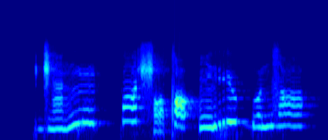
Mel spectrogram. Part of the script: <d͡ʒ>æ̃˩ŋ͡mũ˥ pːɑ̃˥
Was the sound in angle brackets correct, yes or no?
yes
